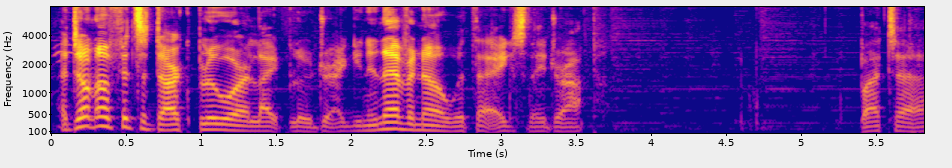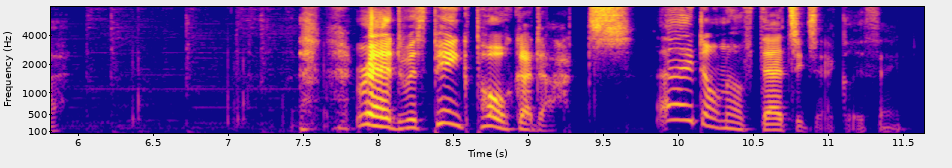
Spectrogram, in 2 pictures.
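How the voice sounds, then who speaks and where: His mid-range voice swings widely in pitch at a moderate pace, broken by long pauses, while soft music plays behind. He's a gaming host in a roleplay character, riffing playfully and thinking aloud to viewers.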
